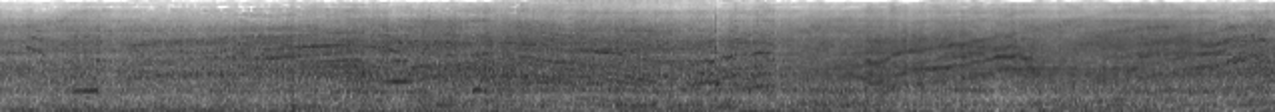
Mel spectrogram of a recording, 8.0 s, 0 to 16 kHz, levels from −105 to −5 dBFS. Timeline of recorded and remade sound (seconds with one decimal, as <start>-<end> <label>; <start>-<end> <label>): 0.0-4.9 recorded; 4.9-7.6 remade; 7.6-8.0 recorded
